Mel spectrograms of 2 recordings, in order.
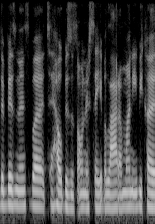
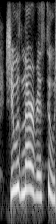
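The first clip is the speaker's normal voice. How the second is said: nervous too; 10 semitones higher, 8 dB louder than usual. Real, not acted. Telling godmother's nervous reaction.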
